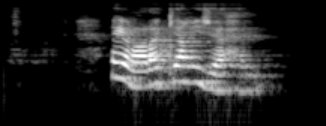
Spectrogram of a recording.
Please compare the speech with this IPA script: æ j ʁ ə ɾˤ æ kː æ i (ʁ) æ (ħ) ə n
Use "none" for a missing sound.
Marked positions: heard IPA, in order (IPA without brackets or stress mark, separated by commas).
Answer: ʒ, ħ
